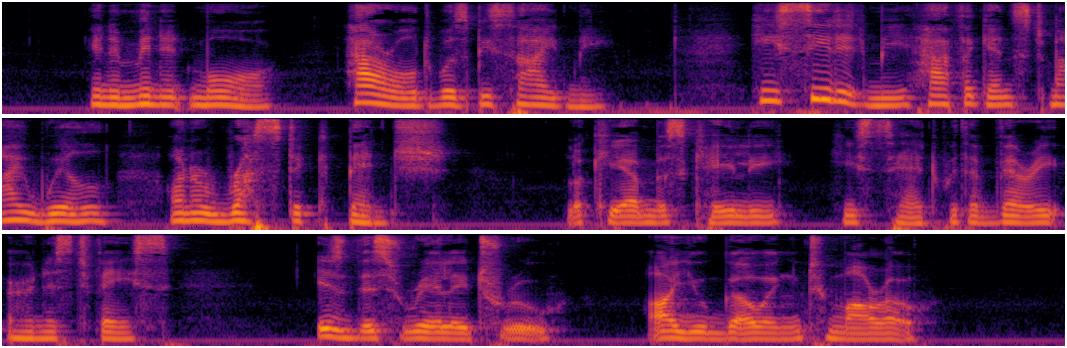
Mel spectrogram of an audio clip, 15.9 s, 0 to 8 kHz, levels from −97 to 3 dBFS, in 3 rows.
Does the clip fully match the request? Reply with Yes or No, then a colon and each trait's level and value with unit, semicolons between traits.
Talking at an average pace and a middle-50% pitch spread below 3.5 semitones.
No: average, 160 wpm; average, 4.2 semitones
